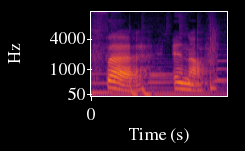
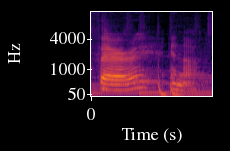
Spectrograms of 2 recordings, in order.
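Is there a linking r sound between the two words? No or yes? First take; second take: no; yes. First: The two words are said separately, unlinked. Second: An r sound links the two words together. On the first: "fair enough separately" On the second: "if you combine those two words"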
